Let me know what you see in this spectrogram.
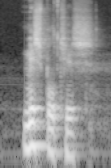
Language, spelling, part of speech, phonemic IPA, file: Dutch, mispeltjes, noun, /ˈmɪspəlcəs/, Nl-mispeltjes.ogg
- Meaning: plural of mispeltje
